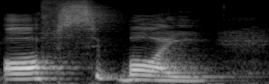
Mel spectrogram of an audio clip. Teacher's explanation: vier apoiada em uma vogal é o caso de office boy esse Y tem som de i está na mesma sílaba do Ó está apoiado nesse ó Então esse Y é uma semivogal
